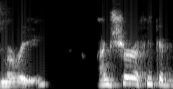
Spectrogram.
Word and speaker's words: Marie: pronounce my grandmother's name he called her mary her name is marie i'm sure if he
